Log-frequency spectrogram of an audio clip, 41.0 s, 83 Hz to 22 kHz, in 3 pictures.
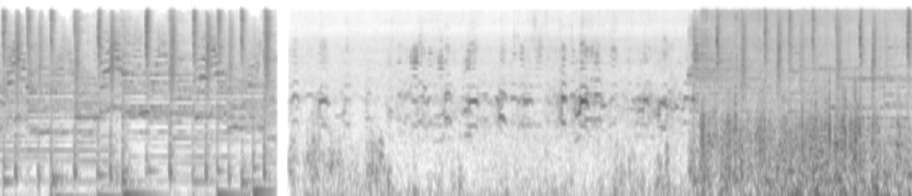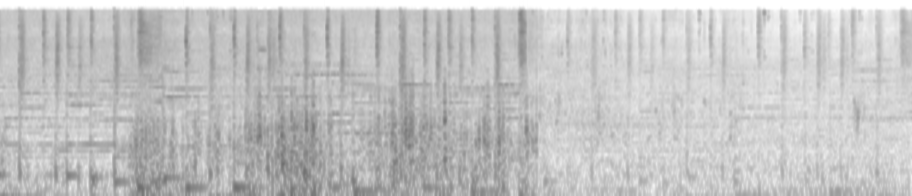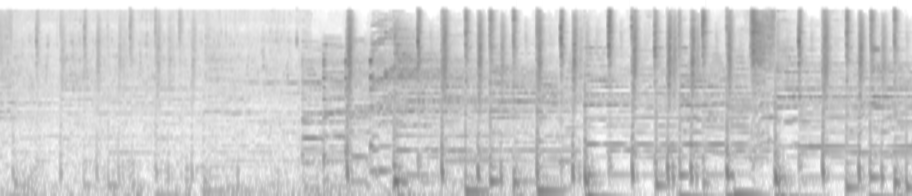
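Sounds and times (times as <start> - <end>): choppy water: 0.0 - 41.0
wind noise on microphone: 4.3 - 31.9
geese honking: 5.9 - 22.1.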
